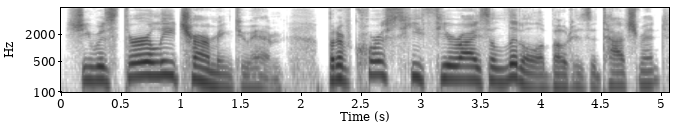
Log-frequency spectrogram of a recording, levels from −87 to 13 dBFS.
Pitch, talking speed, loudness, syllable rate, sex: 165 Hz, 190 wpm, -17 LUFS, 5.6 syllables/s, male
